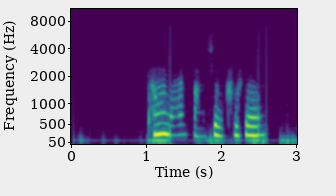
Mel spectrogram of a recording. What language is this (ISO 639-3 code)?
zho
